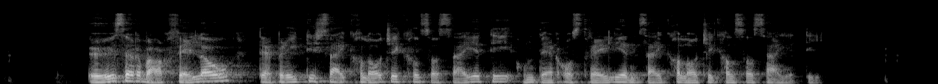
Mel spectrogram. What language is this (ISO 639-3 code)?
deu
